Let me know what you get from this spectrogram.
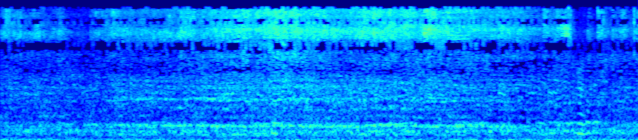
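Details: A thick, even buzzing of many honey bees kept for honey holds steady throughout, a low, rough hum with no gaps and a faint hiss above it.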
